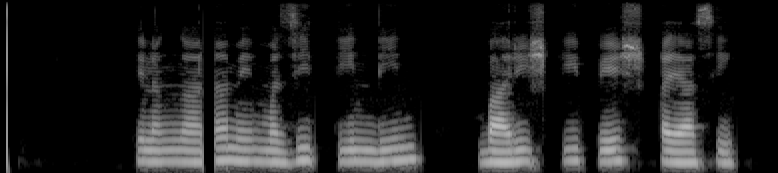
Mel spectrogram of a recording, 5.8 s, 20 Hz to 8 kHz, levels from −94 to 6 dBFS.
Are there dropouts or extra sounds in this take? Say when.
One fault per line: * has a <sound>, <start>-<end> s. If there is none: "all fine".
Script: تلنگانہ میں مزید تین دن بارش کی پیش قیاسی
* has a dropout, 1.5-1.6 s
